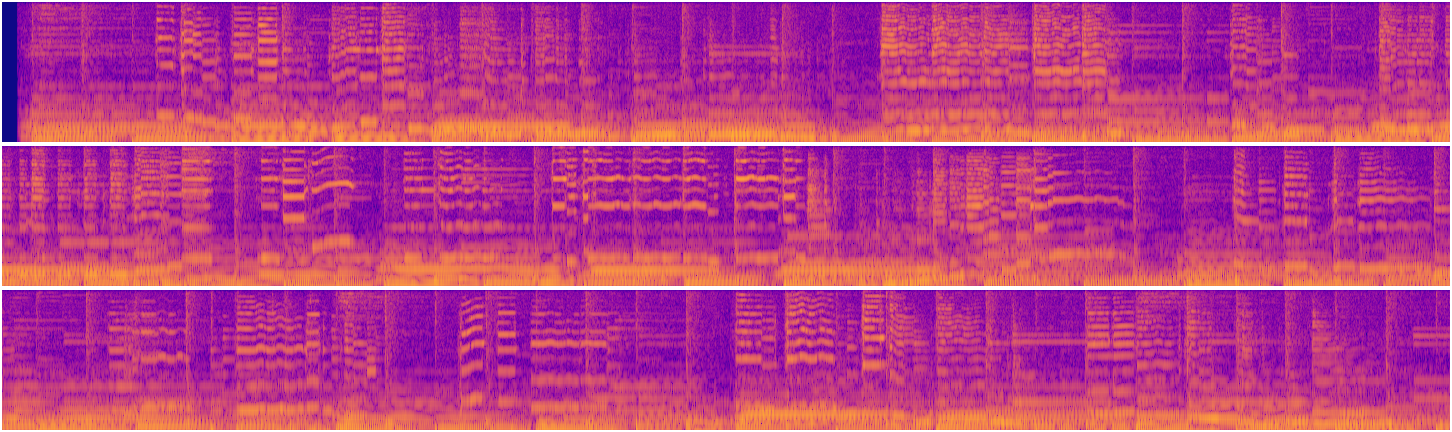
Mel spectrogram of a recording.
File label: On Hold Jazz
